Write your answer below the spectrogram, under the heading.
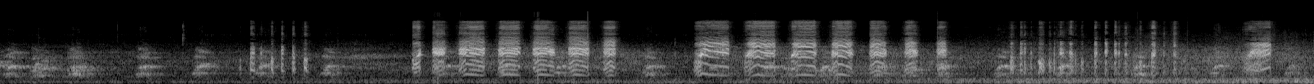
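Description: Duck call blown in runs of quacks: two loud runs of about six or seven quacks each, then a softer run and a single loud quack near the end. Fainter, slower calls come in the first few seconds.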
